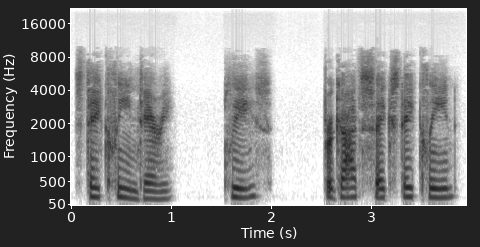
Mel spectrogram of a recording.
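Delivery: put-on high pleading teenage boy; begging adolescent voice. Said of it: "the adolescent voice begged".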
